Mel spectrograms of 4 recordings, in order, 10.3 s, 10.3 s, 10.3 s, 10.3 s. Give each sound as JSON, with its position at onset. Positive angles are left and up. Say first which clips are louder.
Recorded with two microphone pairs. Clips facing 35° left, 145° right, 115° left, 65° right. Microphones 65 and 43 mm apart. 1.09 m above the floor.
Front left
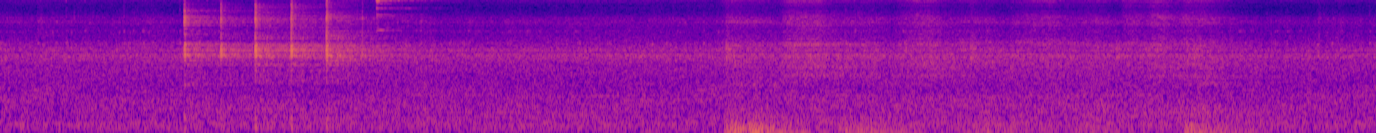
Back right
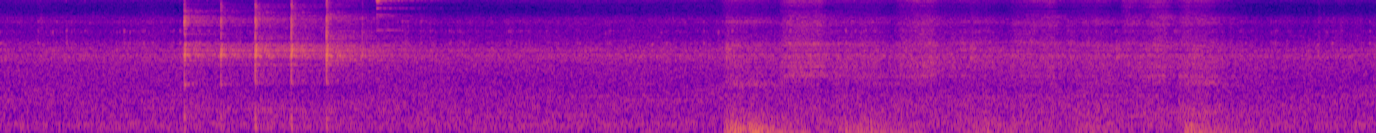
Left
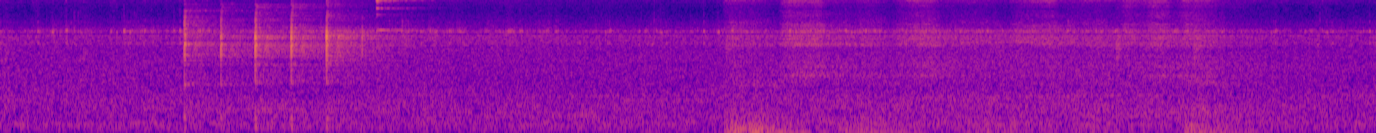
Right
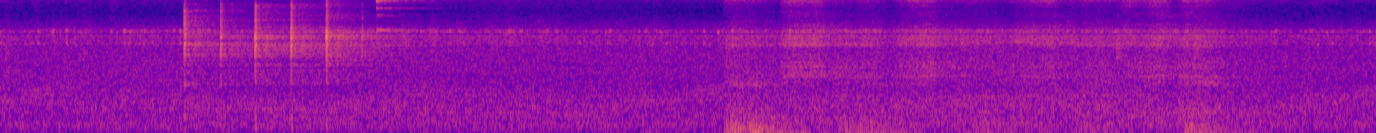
{"t": 1.4, "sound": "tapping", "louder": "back right 1 dB, left 1 dB", "azimuth_deg": -170, "distance_m": 0.6}
{"t": 2.8, "sound": "dishes clattering", "louder": "even, even", "azimuth_deg": 160, "distance_m": 1.5}
{"t": 5.4, "sound": "breathing", "louder": "back right 2 dB, right 2 dB", "azimuth_deg": -120, "distance_m": 0.8}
